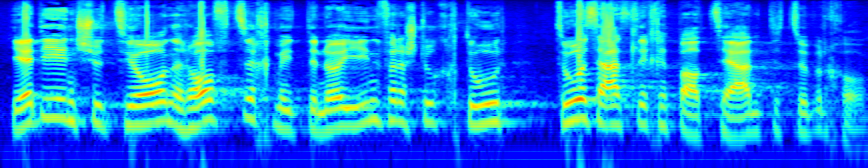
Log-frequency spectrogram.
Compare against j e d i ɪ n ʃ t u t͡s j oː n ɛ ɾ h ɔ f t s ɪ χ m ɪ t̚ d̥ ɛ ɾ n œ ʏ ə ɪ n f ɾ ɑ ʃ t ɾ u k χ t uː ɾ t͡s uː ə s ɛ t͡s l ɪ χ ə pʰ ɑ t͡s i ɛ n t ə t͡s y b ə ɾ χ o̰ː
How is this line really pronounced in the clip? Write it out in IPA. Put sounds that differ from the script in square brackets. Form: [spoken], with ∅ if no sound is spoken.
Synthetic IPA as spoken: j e d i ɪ n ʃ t u t͡s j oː n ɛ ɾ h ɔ f t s ɪ χ m ɪ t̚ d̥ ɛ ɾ n œ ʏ ə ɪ n f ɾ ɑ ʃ t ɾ u k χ t uː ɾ t͡s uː ə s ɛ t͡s l ɪ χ ə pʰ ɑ t͡s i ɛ n t ə t͡s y b ə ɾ χ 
